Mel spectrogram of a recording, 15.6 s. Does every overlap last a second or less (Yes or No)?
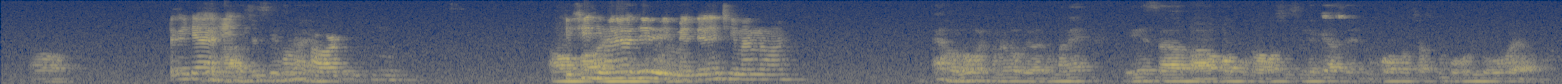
No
